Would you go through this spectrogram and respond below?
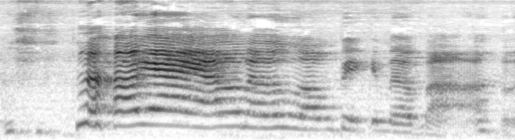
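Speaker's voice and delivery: loud laugh through the words; cracking up, can't hold it together; laughing hard. Real, not acted. Reader breaking into laughter at her own reading.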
